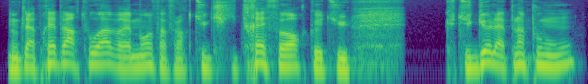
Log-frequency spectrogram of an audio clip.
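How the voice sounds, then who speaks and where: A man co-hosting a podcast who talks casually, quickly and directly. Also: mid-range voice, darkish tone, dry recording, clean studio sound. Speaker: podcast co-host.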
